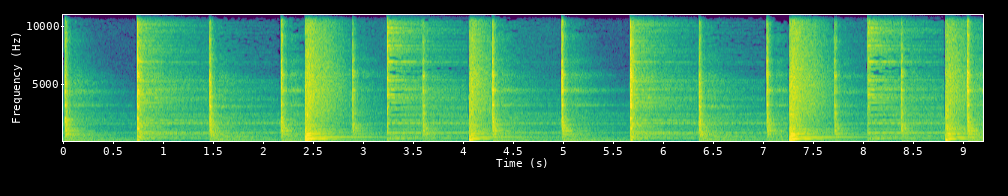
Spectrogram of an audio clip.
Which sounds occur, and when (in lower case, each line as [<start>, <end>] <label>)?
[0.00, 0.10] tick
[0.00, 9.20] music
[0.00, 9.20] video game sound
[0.69, 0.79] tick
[1.40, 1.53] tick
[2.10, 2.28] tick
[2.83, 2.98] tick
[3.52, 3.65] tick
[4.25, 4.33] tick
[4.91, 5.03] tick
[5.61, 5.74] tick
[6.29, 6.40] tick
[6.96, 7.09] tick
[7.63, 7.77] tick
[8.32, 8.47] tick
[8.97, 9.10] tick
